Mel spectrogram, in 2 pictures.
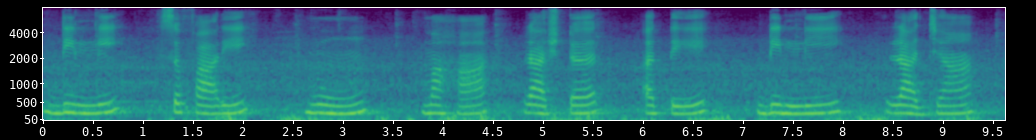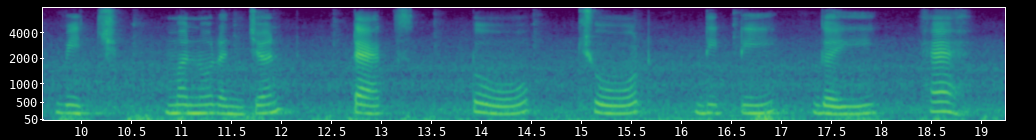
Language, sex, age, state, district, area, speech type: Punjabi, female, 30-45, Punjab, Fazilka, rural, read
